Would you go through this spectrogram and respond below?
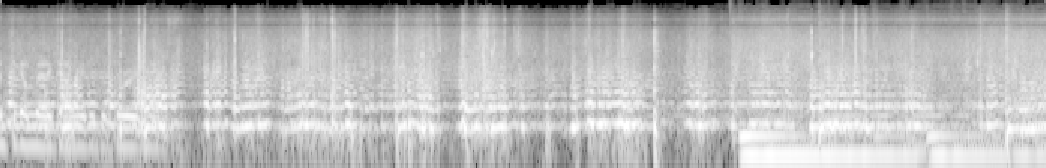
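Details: Loud, dense buzzing of many honey bees in an apiary during an inspection. Near the end a deeper, steady droning tone joins the continuous buzz.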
